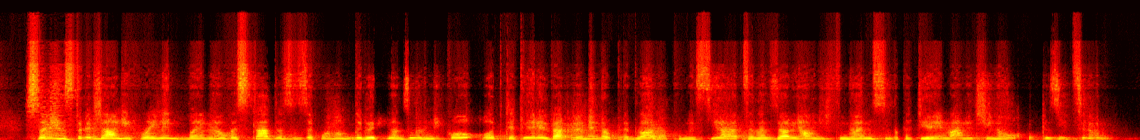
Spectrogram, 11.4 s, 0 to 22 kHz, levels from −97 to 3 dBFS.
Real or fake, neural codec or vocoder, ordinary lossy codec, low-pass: fake; codec, 44.1 kHz, 0.9 kbps, DAC; Opus, 24 kbps; 19.8 kHz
